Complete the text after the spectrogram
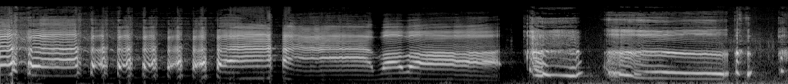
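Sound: child crying and wailing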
